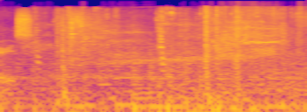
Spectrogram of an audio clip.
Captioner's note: loud splat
